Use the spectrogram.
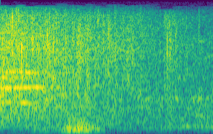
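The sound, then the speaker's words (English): An audience applauds with a dense, steady wash of clapping that holds evenly throughout and eases off slightly toward the end. “The idea of people applauding for that little monster. I would never tell her that you applauded.”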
